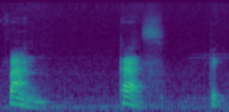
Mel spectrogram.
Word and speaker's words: fantastic: The first two syllables have a sound. Fan. Tas. Tick. And the stress is on the second syllable. Fantastic.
